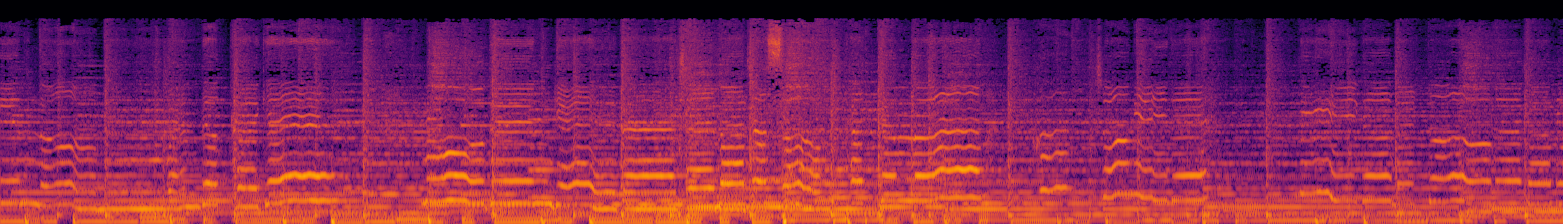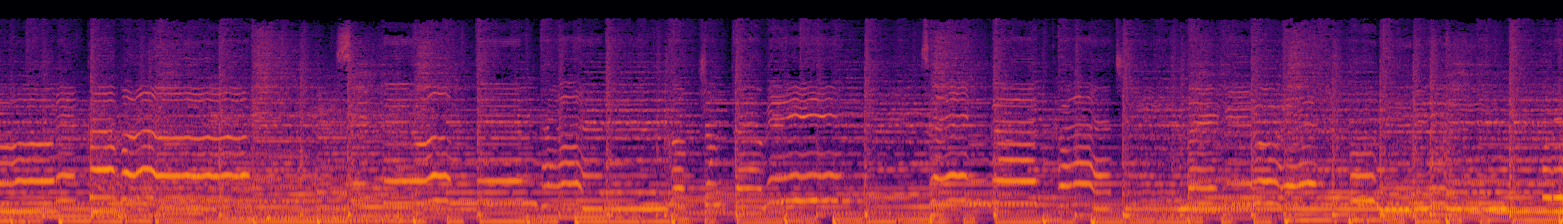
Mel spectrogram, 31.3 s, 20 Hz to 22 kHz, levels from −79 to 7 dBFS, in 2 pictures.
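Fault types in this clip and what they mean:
No technical fault can be heard anywhere in this clip. Nothing in the audio calls for a fault description.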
